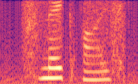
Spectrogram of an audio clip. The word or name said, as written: snake eyes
